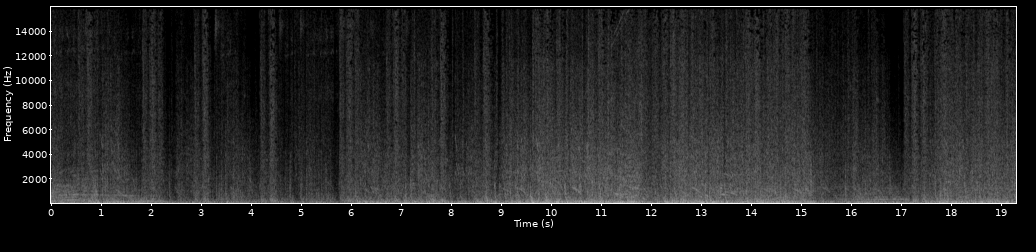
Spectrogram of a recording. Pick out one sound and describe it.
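Dual energy pistols fire rapid shots.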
